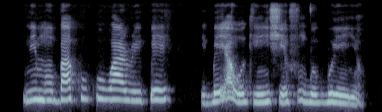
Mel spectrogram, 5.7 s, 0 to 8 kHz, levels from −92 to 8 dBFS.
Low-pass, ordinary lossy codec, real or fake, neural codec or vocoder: 7.2 kHz; none; fake; vocoder, 44.1 kHz, 128 mel bands, Pupu-Vocoder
